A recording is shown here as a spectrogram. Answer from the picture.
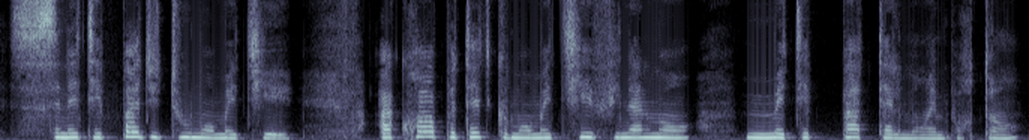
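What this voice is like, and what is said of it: Speaks with a noticeable accent. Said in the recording (French): “à cause de mon accent”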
